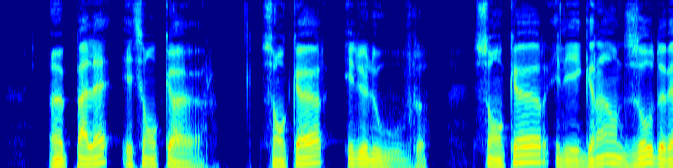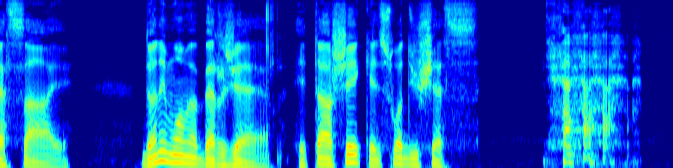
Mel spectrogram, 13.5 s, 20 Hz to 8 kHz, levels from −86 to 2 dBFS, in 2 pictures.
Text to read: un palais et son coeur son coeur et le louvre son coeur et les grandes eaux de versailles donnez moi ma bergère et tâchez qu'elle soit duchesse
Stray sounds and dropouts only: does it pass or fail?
fail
